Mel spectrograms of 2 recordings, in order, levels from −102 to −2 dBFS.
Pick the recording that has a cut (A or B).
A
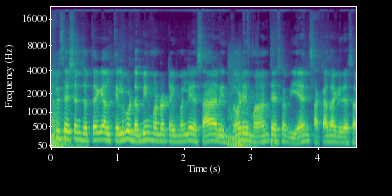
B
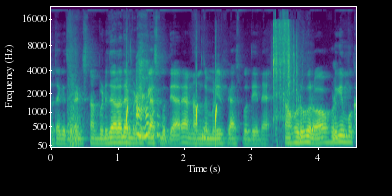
B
